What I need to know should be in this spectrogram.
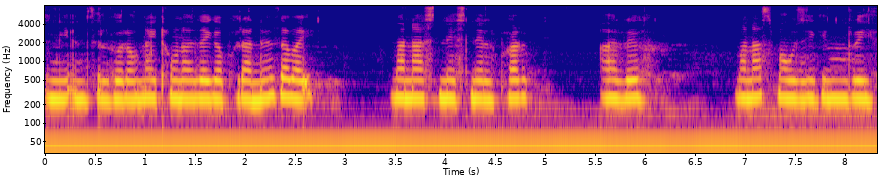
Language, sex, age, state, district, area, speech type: Bodo, female, 18-30, Assam, Baksa, rural, spontaneous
